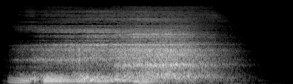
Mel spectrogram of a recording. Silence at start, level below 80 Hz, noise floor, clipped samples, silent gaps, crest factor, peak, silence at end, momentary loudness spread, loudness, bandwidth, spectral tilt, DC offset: 0.1 s; -36 dBFS; -58 dBFS; under 0.1%; none; 16 dB; -2 dBFS; 0.6 s; 14 LU; -14 LUFS; 16.5 kHz; -5 dB/octave; under 0.1%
